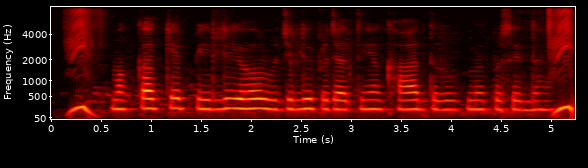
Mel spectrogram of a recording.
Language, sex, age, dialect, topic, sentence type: Hindi, female, 18-24, Awadhi Bundeli, agriculture, statement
